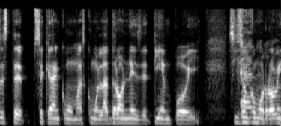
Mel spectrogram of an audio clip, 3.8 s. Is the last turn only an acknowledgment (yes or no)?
yes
